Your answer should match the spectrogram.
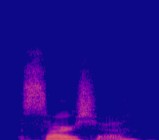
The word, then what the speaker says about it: Saoirse: I'm pretty sure it's pronounced Sarsha.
